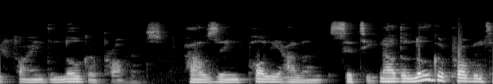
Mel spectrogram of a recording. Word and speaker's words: Pol-e Alam: We will be going through the countries alphabetically, starting with the small city we chose to highlight in this country is pronounced Pol-e Alam and is spelled many different ways in English.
